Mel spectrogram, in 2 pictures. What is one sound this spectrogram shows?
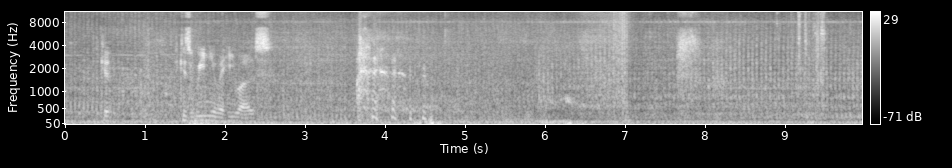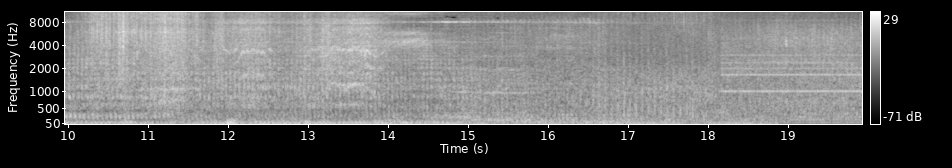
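A helicopter's rotor thumps loudly overhead with a deep, steady roar.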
